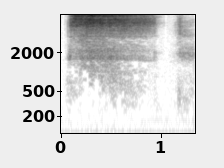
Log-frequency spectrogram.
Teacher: So the S sound is unvoiced because there's no vibration.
